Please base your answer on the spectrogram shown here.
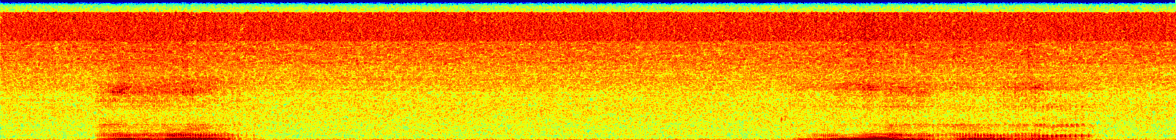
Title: cat snoring.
